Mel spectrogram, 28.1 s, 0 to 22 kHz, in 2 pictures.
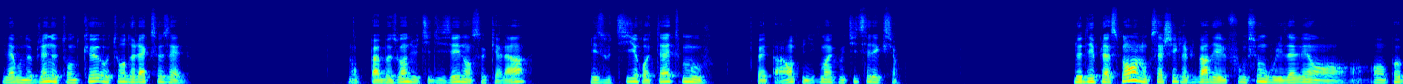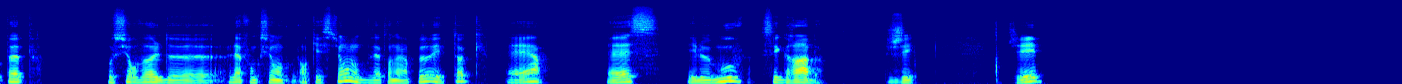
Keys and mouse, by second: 7.7 click, 24.0 g.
